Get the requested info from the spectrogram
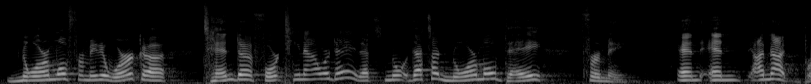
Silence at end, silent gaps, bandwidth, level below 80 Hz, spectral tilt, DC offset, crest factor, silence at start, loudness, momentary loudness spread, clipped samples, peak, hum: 0 s; none; 18.5 kHz; -64 dBFS; -6.5 dB/octave; under 0.1%; 16 dB; 0.05 s; -33 LUFS; 8 LU; under 0.1%; -16 dBFS; none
